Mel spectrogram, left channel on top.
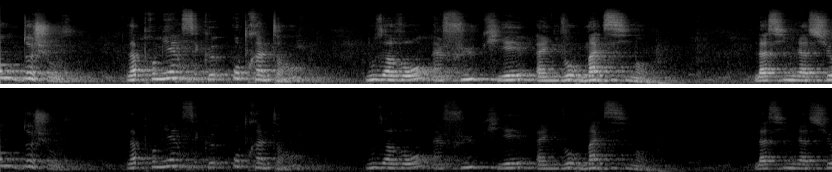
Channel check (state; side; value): quieter; right; 15.8 dB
